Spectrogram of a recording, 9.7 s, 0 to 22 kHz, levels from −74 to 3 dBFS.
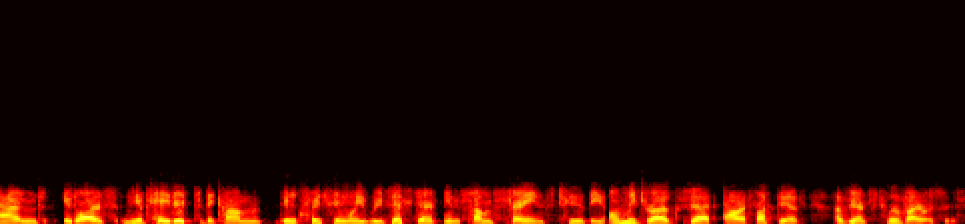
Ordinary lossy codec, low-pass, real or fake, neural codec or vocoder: AAC, 32 kbps; 5.4 kHz; fake; codec, 16 kHz, 1 kbps, FunCodec, trained on Chinese and English, 50 frames a second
